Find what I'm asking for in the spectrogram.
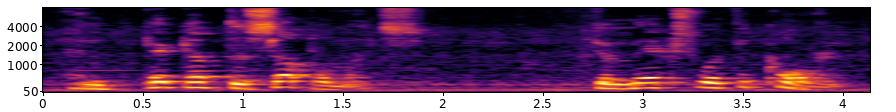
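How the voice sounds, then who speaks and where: A fairly slow voice with a Midwestern US accent, audible room echo, and noticeable background noise. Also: man. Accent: US Midwest. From Ohio. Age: 80s+. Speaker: war veteran. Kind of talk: interview. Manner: halting.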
